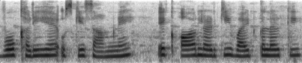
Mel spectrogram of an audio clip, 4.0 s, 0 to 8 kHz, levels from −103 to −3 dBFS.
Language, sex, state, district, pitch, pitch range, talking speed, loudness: Hindi, female, Chhattisgarh, Raipur, 255 Hz, 245-265 Hz, 165 wpm, -18 LUFS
